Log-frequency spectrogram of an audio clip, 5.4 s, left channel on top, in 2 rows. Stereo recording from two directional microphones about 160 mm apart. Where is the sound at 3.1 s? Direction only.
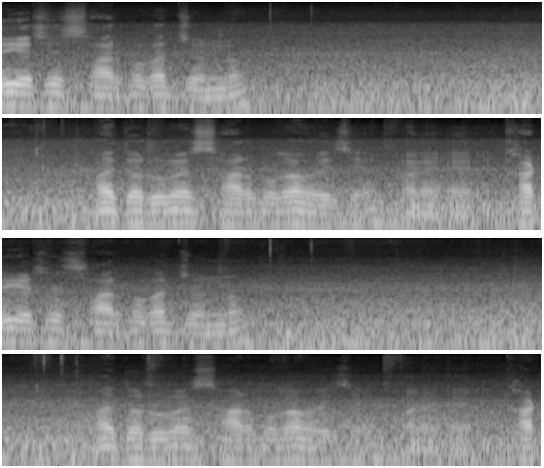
50° left (ahead or behind).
